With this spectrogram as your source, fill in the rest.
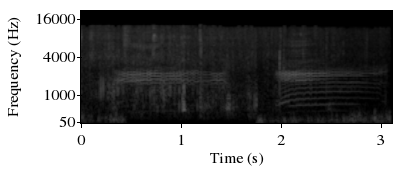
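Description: Sheep bleat among livestock kept with goats wearing belly aprons: two long, wavering bleats, each about a second, sound close over steady farmyard background noise.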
